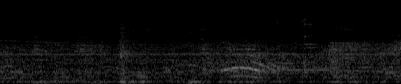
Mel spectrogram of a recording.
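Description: Faint stadium crowd noise from a football game, with a brief distant voice about halfway through.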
